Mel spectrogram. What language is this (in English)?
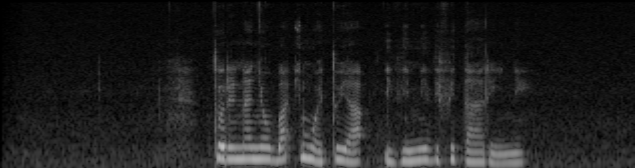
Kikuyu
